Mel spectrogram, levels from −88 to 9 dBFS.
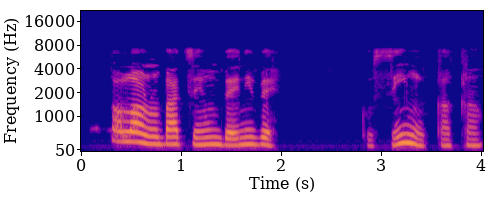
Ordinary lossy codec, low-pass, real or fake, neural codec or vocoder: none; 7.2 kHz; real; none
